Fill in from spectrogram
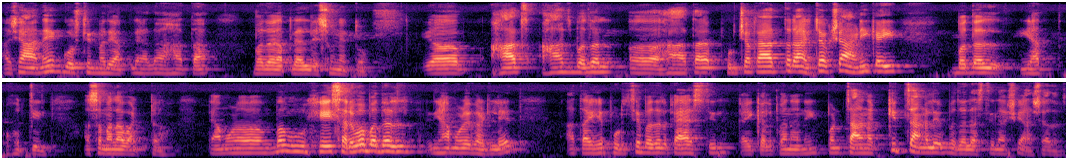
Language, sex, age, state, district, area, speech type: Marathi, male, 30-45, Maharashtra, Sangli, urban, spontaneous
